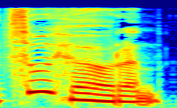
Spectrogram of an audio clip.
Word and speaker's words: zuhören: У глагола zuhören – слушать, приставка тоже ударная. – Zuhören. – Du musst gut zuhören. – Да, в отличие от глагола hören – слышать, глагол zuhören означает направленное внимание – слушать.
